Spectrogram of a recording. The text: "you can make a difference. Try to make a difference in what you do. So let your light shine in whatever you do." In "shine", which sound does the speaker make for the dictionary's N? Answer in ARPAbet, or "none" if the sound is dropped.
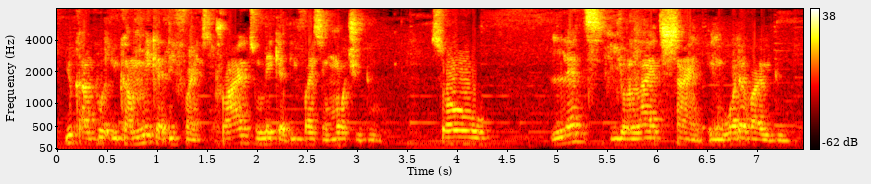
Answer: N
